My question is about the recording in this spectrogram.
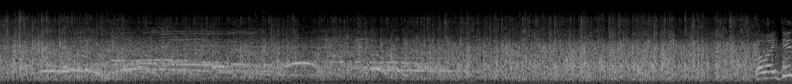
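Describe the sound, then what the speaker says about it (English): An audience at a 1993 New Jersey governor's debate applauds in a steady, dense wash of clapping that holds for several seconds, with a voice speaking faintly underneath. "I did say you could clap,"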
